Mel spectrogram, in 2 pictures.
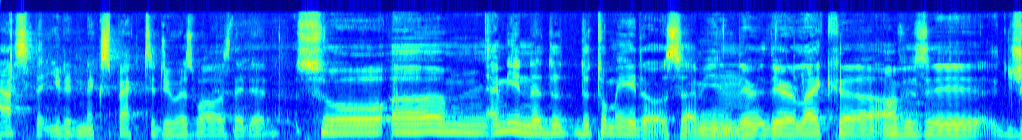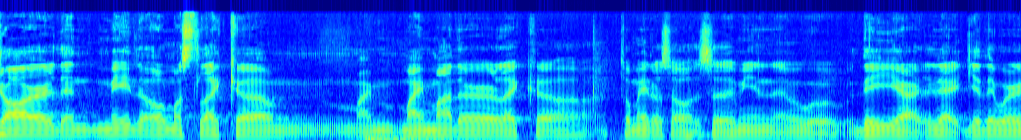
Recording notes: at Ends Meat in Industry city for a LIVE Feast Yr Ears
